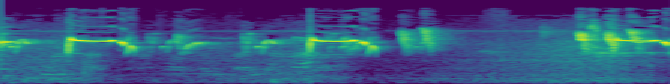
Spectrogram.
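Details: Prinia (prenjak klawu) lure recording used to make prinias sing quickly: bright chirping bursts with a loud level whistle, repeated in three phrases roughly every one and a half seconds, over low background rumble.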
